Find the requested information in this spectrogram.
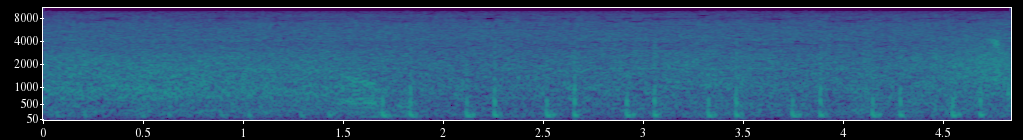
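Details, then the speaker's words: Quick, regular paired thumps at about 150 a minute over a low hum: a fetal heartbeat, about twice as fast as the mother's, heard loud on monitoring. "quite loud the fetus's heart beats about twice as fast as her mother's monitoring the baby's heartbeat gives a good indication of her General condition"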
